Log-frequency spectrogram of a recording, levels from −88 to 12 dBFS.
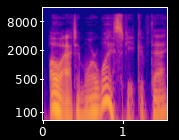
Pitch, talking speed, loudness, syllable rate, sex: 100 Hz, 270 wpm, -18 LUFS, 5.6 syllables/s, male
